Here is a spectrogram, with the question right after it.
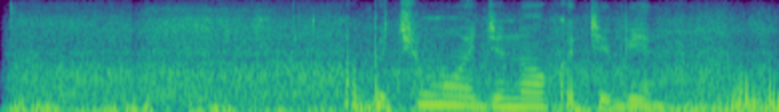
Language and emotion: Russian, sad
